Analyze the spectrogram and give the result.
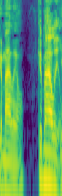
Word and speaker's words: Gamaliel: Gamaliel.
